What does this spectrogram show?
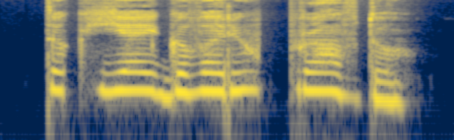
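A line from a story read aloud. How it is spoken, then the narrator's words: Quiet mouse-like squeak. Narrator (Russian): Тихо, словно мышка, пищит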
